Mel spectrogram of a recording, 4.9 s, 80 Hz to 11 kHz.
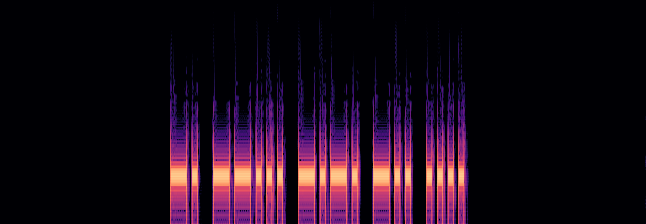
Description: Morse code, heard as a keyed tone, about 30 wpm, 700 Hz. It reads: N7CDH
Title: USA Call Signs Repeated 3x 30wpm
